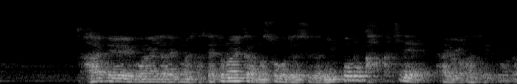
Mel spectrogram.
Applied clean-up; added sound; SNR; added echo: none; none; none; reverberation time 0.6 s.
